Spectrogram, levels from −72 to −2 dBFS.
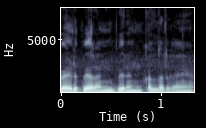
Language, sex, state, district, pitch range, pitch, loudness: Hindi, male, Karnataka, Bangalore, 110-120 Hz, 115 Hz, -15 LUFS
